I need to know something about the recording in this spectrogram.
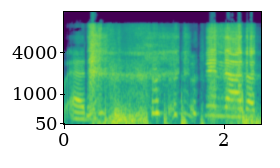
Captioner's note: chuckle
